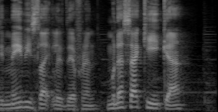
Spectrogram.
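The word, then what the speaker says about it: 紫イカ: Murasaki Ika, haha. I think that's how you say it. It may be slightly different. Murasaki Ika. The E kind of blends into the other word.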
